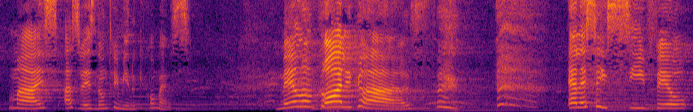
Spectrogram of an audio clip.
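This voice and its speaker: A woman with a Brazilian Portuguese accent preaching to a women's church audience, chatty and animated, speaking straight to the crowd. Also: high-pitched, big-room sound. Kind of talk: lively church talk to women.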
